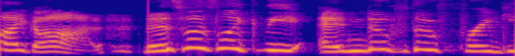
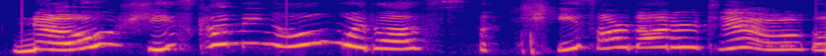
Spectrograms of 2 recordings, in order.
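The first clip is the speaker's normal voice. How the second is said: high-pitched imitated mother voice; insistent mom; 9 semitones higher than usual. Mom telling child the baby comes home, high mock insistence. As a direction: play mom laying it down, pitched way up.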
